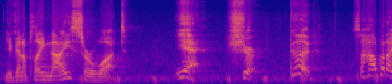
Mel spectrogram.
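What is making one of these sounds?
A young man speaks tensely and angrily, close by.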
